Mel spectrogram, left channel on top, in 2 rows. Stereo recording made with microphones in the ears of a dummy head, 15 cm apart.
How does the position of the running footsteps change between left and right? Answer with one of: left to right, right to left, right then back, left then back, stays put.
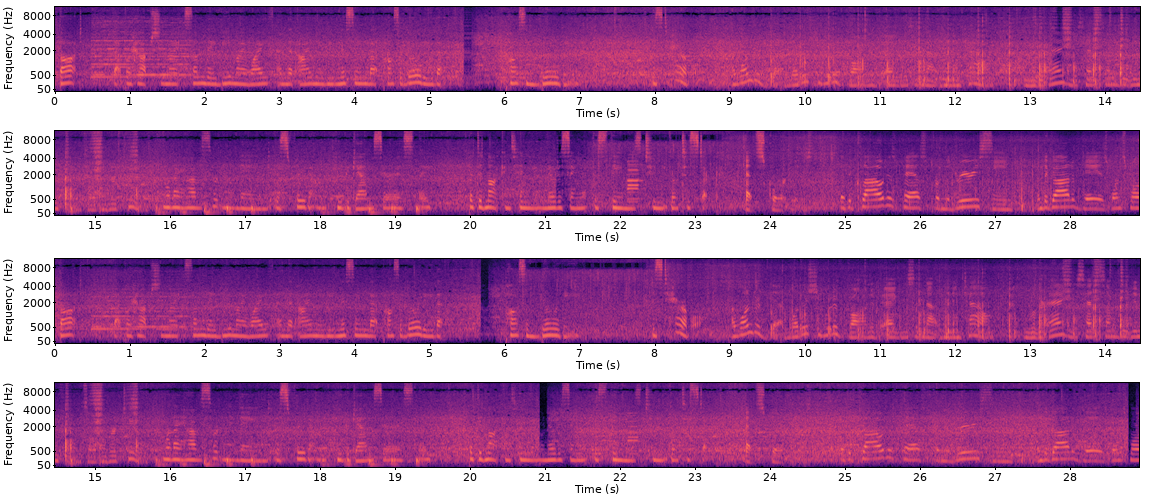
left to right.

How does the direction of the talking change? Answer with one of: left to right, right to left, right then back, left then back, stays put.
right then back.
